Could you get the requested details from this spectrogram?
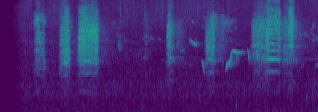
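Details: Large wild flock of corellas feeding on root grass in Australia; harsh, noisy screeches in short bursts, several overlapping, with a few thinner rising whistled notes between them.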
